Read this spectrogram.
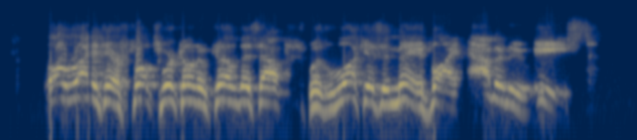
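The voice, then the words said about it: Cheesy morning zoo radio voice. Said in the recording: “your cheesiest radio intro ... the cheesiest morning zoo radio voice”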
